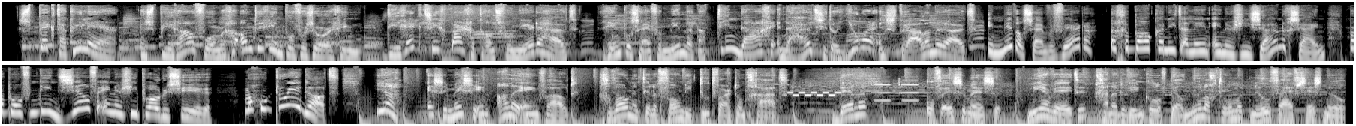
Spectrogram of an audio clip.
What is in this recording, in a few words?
nl energetic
